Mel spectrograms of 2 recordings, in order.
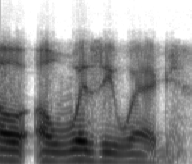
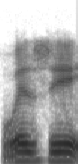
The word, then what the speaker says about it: WYSIWYG: little toolbar here this toolbar is called a WYSIWYG okay you guys are like what it's called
